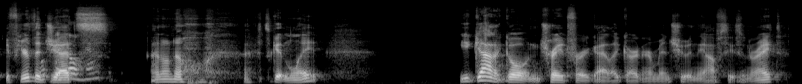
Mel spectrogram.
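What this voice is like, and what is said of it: Strained, fading hoarse voice. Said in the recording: “losing my voice”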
